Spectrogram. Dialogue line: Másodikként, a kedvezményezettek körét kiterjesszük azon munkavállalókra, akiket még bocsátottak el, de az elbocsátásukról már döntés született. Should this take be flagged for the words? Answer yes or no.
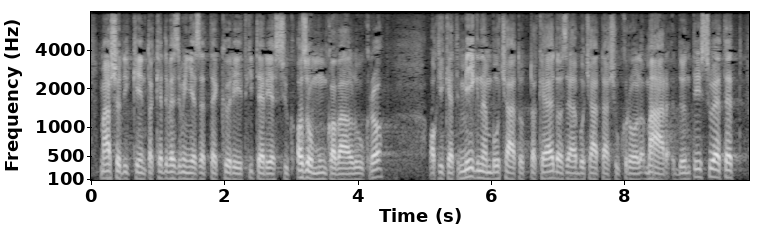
yes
